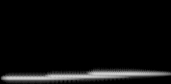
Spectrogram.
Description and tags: siren-01-dreamy-sensitiv
This one is the same as the 'dreamy' but deeper, if you think 'dreamy' too flat this one could be better for you. Play it, it's free.
This sound made with LMMS is good for short movies.
I hope you to enjoy this, if you need some variant I can make it for you, just ask me.
---------- TECHNICAL ----------
Vorbis comment COOL: This song has been made using Linux MultiMedia Studio
Common:
- Duration: 1 sec 718 ms
- MIME type: audio/vorbis
- Endianness: Little endian
Audio:
- Channel: stereo
warning, signal, feeling-bad, emergency, dreamy, siren, sensitiv, ambient, danger, deeper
